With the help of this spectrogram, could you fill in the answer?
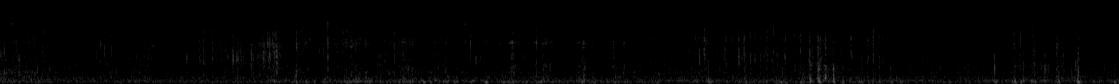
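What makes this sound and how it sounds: A pleated disposable surgical mask of thin nonwoven fabric, worn on the face, is tapped and rubbed on both sides with fingertips and nails. It gives a quiet, steady stream of soft crinkling and scratchy tapping with bright, papery texture over a low hum throughout.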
